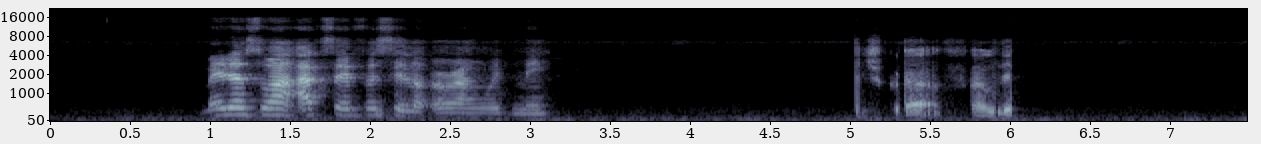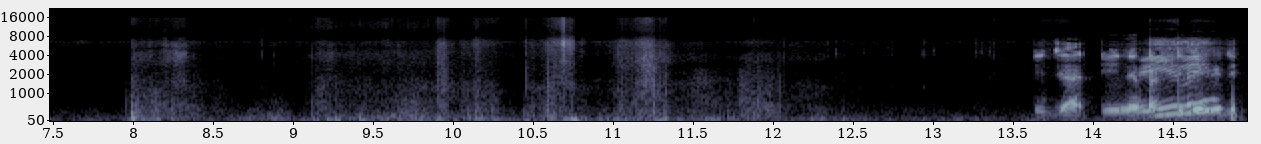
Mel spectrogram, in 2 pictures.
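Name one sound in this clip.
A young man talks with animation through an online call.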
